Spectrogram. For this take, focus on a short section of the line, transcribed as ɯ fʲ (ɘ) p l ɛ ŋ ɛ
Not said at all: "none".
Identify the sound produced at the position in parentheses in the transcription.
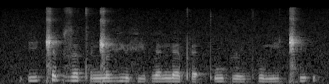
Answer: e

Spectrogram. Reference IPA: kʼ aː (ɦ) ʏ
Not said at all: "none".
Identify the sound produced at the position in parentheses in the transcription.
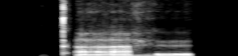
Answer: ɦ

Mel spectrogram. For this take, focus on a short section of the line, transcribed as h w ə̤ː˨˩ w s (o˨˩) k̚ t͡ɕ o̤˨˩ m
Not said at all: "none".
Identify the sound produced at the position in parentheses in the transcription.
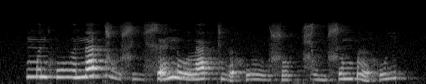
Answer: o˨˩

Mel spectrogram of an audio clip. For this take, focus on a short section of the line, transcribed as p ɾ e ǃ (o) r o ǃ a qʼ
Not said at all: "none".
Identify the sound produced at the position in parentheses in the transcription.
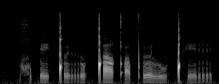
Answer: ɵ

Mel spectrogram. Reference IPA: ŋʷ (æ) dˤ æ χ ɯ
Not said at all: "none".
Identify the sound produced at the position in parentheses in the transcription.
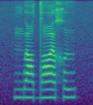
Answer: æ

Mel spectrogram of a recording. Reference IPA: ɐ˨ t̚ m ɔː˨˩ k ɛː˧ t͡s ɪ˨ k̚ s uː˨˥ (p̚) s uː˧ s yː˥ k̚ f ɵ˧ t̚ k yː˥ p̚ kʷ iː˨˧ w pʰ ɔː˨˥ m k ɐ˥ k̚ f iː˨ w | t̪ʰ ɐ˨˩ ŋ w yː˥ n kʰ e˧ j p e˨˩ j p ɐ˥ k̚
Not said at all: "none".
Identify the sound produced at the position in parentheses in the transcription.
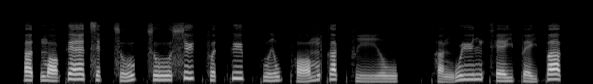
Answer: k̚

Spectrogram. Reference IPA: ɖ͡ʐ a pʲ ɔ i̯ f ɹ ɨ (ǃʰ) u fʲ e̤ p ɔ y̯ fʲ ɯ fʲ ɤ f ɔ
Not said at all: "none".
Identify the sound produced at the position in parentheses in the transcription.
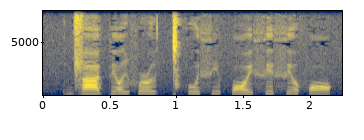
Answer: ǀʰ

